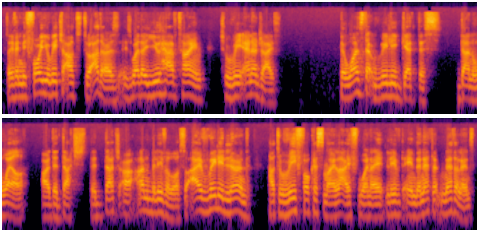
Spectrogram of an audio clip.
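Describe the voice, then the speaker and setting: A man's voice: mid-range voice, normal speed, darkish tone, dry recording. A man from Israel giving a university lecture off the cuff, speaking frankly and giving his own opinions.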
